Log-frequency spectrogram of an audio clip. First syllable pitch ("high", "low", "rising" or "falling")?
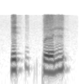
rising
